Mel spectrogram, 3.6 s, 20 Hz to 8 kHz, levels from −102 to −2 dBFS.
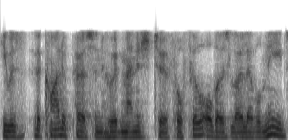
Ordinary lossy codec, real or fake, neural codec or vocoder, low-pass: AAC, 16 kbps; real; none; 7.2 kHz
